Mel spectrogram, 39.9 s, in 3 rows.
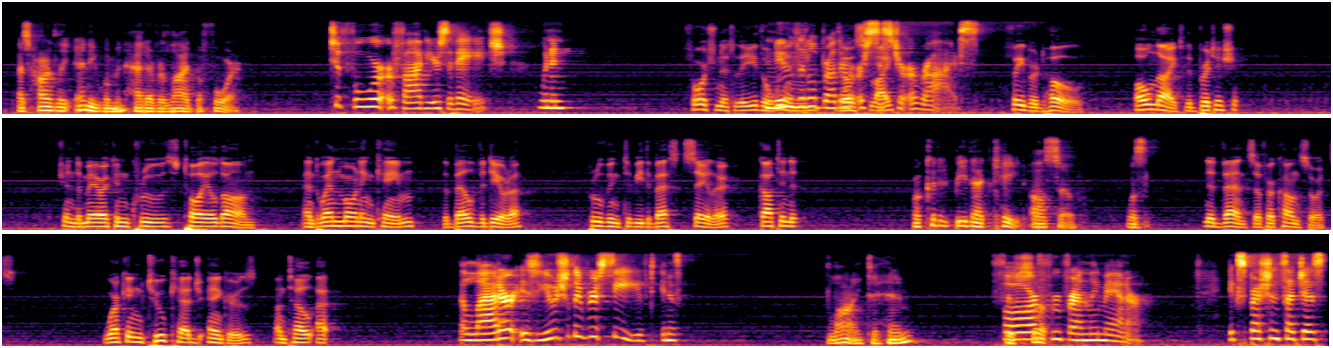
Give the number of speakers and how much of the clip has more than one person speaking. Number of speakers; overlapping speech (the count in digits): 3, about 5%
